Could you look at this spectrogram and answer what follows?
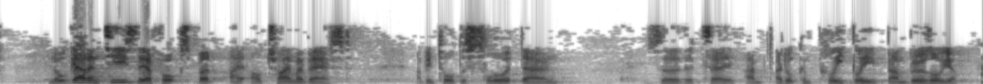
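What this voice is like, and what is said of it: Strong regional accent. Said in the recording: “you can see my lips move, which may help with the accent”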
